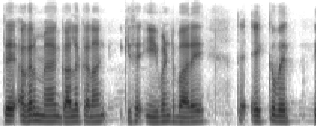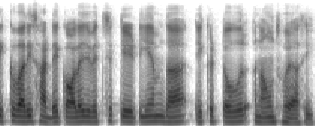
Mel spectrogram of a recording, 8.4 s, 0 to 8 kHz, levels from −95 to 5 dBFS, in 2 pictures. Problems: constant background noise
